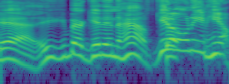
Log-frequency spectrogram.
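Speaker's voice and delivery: stern, authoritative, fatherly dad voice. Demonstrating the voice used to call the dog in: dad voice. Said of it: "I got dad voice. When I turn it on".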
